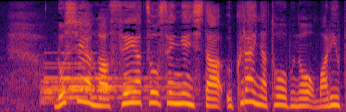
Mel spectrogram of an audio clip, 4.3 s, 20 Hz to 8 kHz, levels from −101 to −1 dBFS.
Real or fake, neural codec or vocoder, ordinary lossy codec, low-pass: real; none; none; none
